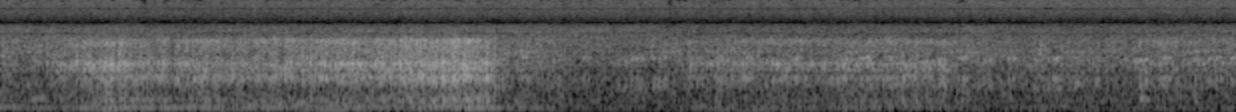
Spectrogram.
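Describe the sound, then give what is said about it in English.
A car engine rumbles with a broad hiss of tyres in the rain, then the noise drops away after a couple of seconds, leaving a quieter, fading engine hum as the car drives away. “When the car had gone, he released me.”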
